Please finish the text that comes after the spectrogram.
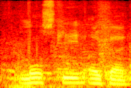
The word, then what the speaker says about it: Morskie Oko: Morskie Oko, yeah, that's how you say it.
